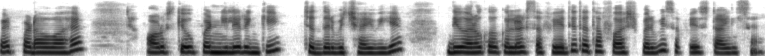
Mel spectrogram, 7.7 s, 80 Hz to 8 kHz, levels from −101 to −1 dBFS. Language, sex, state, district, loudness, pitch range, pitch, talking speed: Hindi, female, Uttarakhand, Uttarkashi, -14 LUFS, 225-250 Hz, 230 Hz, 205 wpm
